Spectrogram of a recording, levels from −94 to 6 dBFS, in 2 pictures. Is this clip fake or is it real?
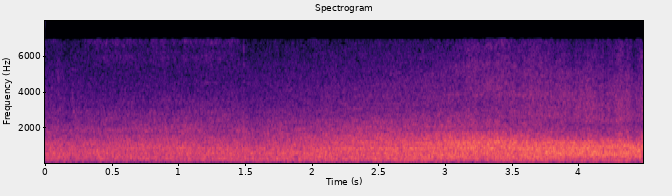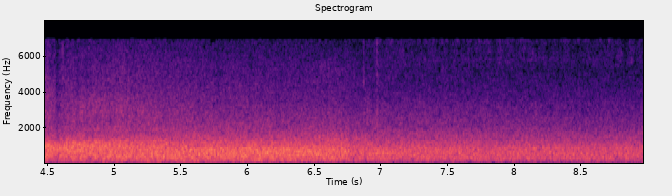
real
